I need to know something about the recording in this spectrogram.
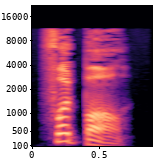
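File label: "football", American English, male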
